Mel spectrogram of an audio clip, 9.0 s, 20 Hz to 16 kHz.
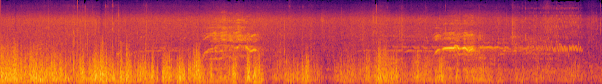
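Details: Black Forest draught horse mare at the Rossfest Zukunftspreis horse show in St. Märgen, Germany, on 10 September 2022; two shrill, wavering whinnies around mid-clip over loud crowd murmur, hoof clatter and outdoor noise.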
